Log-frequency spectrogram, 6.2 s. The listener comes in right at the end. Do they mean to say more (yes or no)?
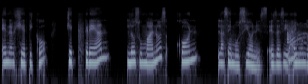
no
